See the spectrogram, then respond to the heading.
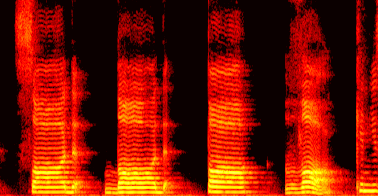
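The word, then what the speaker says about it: ص: Sad, Dad, Ta, Dha. Can you see the resemblance between them? They are called heavy letters. This is how they are pronounced. Sa, there's an echo in the mouth.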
